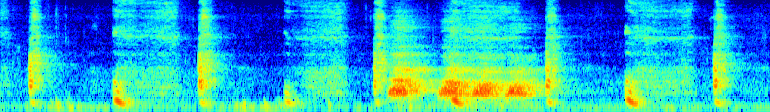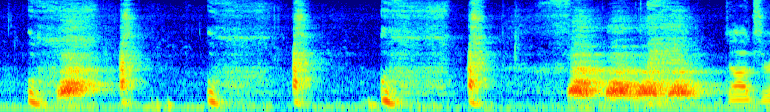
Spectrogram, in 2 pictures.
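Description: Dogs bark near the microphone in repeated bursts of loud, sharp barks with short pauses between them, with several barks clustering together in louder volleys.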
